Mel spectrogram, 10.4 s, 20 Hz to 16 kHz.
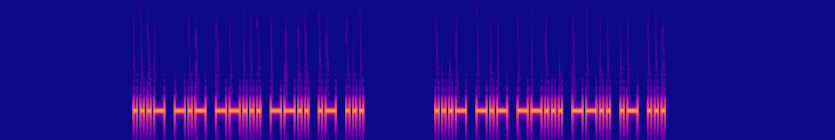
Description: Morse code, heard as a keyed tone, about 28 wpm, 700 Hz. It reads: VK7ZAS VK7ZAS
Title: DXCC-100 Call Signs - 6 Characters - Repeated 2x - 28wpm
